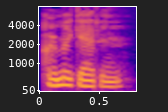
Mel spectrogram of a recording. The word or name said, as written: armageddon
